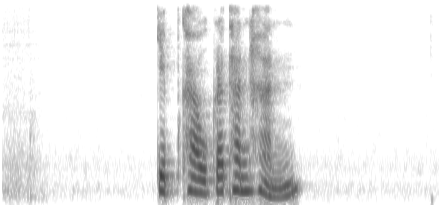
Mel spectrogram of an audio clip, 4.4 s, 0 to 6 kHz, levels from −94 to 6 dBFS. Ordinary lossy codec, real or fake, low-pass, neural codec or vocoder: none; real; 5.4 kHz; none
